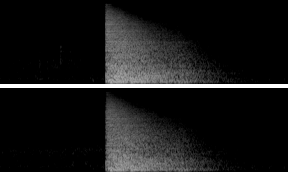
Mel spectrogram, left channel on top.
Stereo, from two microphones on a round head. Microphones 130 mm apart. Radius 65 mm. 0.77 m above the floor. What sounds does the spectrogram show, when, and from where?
1.1 s a gunshot: 30° left (ahead or behind), 0.9 m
